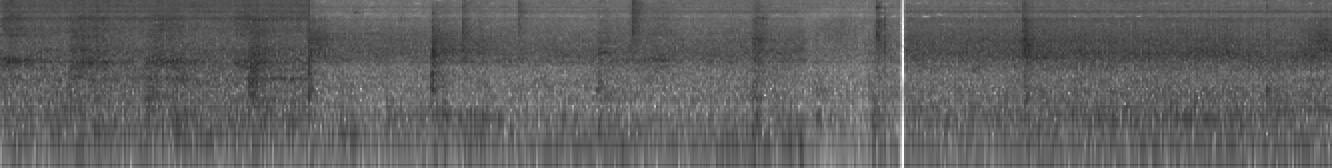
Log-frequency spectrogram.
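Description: Deccan Express passenger train pulling out of the station: a steady rumble with irregular clacks of the wheels on the track.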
